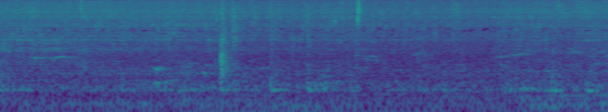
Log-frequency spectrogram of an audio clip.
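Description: Bacon-wrapped chicken pieces sizzling steadily in a pan of hot oil, with two sharp clicks at about two and three and a half seconds in.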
